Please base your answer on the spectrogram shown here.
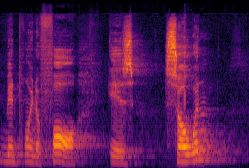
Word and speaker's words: Samhain: in the mid mid point of fall is so win pronounced so in it looks like samhain in english but it's pronounced so in uh in gaelic and that is halloween or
